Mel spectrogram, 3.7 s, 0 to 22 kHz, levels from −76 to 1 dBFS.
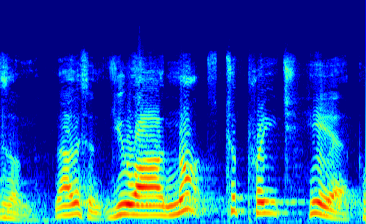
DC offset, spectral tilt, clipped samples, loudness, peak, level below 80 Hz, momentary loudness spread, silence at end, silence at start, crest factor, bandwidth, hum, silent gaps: under 0.1%; -7.5 dB/octave; under 0.1%; -15 LUFS; 0 dBFS; -50 dBFS; 17 LU; 0 s; 0 s; 14 dB; 8.6 kHz; none; none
